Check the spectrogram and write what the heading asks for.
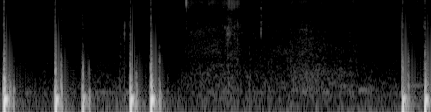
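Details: Simulated ASMR nurse-exam roleplay: deep thudding heartbeats in uneven pairs, then a quiet pause, heard through a stethoscope on the chest; the nurse calls it a regularly irregular heartbeat, not concerning, and asks about palpitations.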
